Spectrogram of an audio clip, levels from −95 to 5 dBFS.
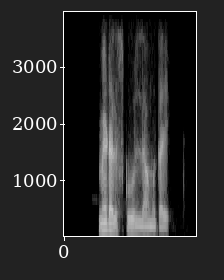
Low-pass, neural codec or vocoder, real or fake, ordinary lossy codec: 3.6 kHz; none; real; Opus, 16 kbps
